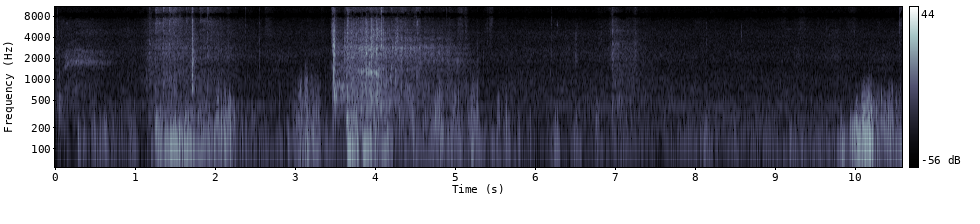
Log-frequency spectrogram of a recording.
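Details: 1977 Harley-Davidson Ironhead Sportster 1000cc, 6502 miles on the clock, exhaust loose: it cranks and fires in short revving bursts that die back each time and won't settle into a steady tickover. Cause not stated.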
